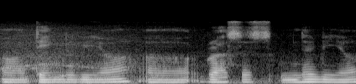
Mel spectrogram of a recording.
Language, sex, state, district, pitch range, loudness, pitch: Rengma, male, Nagaland, Kohima, 110-115 Hz, -18 LUFS, 110 Hz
